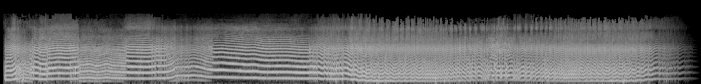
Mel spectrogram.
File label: Fart Alarm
